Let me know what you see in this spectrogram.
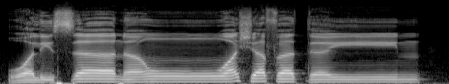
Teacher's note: کریں گے، ٹھیک ہے۔ وَلِسَانًا وَشَفَتَيْن، وَلِسَا سا الف مدہ ہے، نو یہاں نون تنوین کا ادغام مع الغنہ ہے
